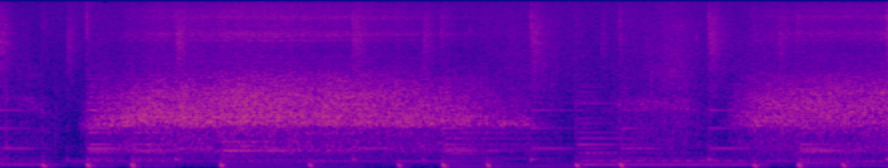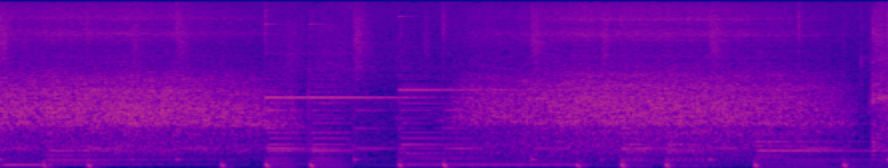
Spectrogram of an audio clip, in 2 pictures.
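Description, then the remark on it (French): Someone blows through rounded lips in three long, breathy whooshes, each rising and fading, imitating wind rustling through tree leaves, with a soft steady tone humming underneath. “Et vous soufflez en imitant le, bruit du vent dans les feuilles des arbres.”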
